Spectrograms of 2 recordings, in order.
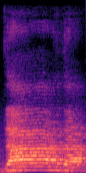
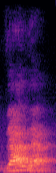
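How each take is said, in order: First: The vowels are drawn out with a melody. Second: The vowels are kept short without a melody. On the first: The speaker calls it wrong. "এরকম সুর দিয়ে বললে টান হয়ে যাবে, ভুল হয়ে যাবে" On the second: The speaker calls it right. "কি বলতে হবে?"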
